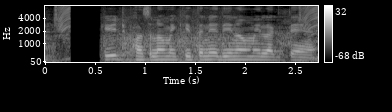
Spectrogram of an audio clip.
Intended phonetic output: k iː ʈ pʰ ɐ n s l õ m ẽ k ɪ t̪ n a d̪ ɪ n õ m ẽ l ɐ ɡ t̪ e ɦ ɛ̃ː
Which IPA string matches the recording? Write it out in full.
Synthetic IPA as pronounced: k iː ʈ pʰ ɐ s l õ m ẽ k ɪ t̪ n e d̪ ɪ n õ m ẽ l ɐ ɡ t̪ e ɦ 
